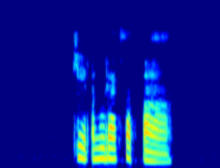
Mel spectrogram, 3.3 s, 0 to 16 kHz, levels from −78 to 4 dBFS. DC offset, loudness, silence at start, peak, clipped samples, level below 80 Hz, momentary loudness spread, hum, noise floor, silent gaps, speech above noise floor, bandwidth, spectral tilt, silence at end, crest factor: under 0.1%; -27 LUFS; 1.1 s; -10 dBFS; under 0.1%; -82 dBFS; 9 LU; none; -77 dBFS; none; 51 dB; 8.2 kHz; -6 dB/octave; 0.75 s; 20 dB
